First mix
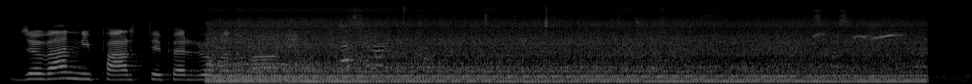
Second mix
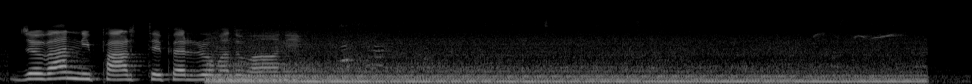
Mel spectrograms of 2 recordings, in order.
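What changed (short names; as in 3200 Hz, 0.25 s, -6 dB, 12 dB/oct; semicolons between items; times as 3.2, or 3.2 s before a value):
speech +9.5 dB; master: add tilt -4 dB/oct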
